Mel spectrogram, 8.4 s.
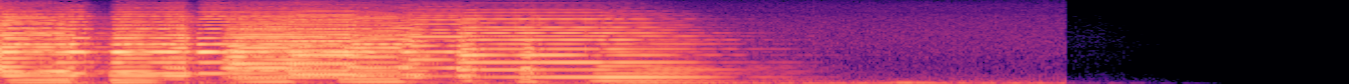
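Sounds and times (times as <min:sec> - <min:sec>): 
accordion arrangement: 0:00.0 - 0:05.0.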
